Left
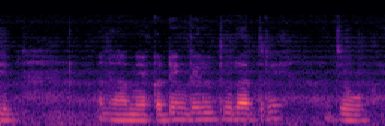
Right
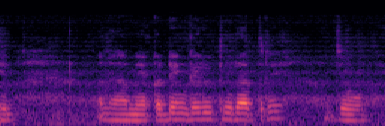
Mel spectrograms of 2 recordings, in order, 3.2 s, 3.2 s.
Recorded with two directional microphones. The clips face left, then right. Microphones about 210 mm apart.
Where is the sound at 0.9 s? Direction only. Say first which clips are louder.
Right 1 dB; 20° right (ahead or behind).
